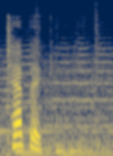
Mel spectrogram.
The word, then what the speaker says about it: Tepic: That is Tepic. I hope I'm pronouncing that right. See the pronunciation of that now. Tic tuk. Tuck. to peek. Tepic.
